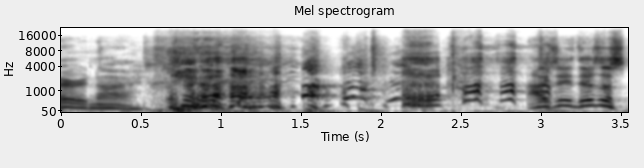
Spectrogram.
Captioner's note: all laughing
